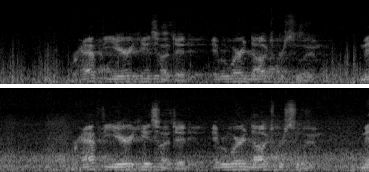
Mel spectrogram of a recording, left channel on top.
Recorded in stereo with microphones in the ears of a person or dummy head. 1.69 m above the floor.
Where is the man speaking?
5° left (ahead or behind), 3.5 m.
